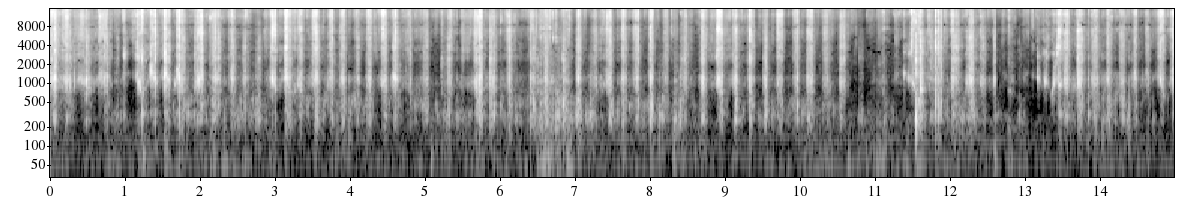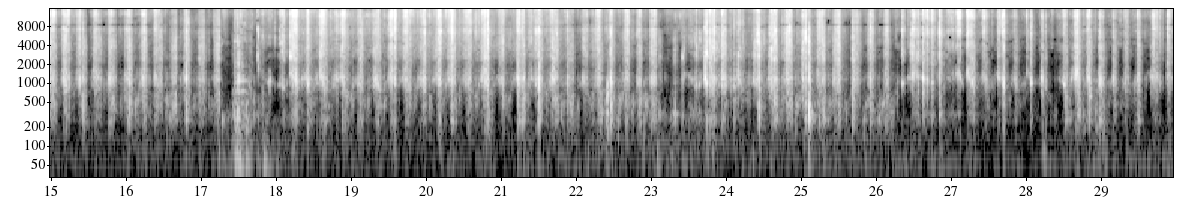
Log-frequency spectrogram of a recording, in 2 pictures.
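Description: Close-miked crunching and chewing of lumps of charcoal: a dense run of sharp crackles, several a second, broken by a few short pauses.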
